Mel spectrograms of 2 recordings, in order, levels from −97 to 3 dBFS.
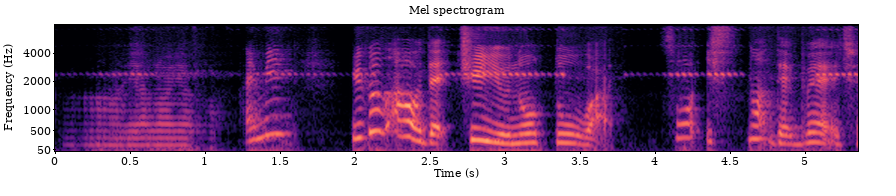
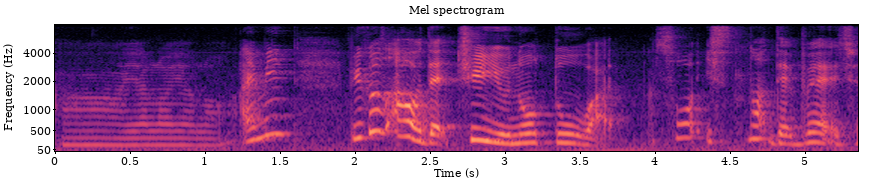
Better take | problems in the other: second | noise reduction (neural mask model RNNoise)

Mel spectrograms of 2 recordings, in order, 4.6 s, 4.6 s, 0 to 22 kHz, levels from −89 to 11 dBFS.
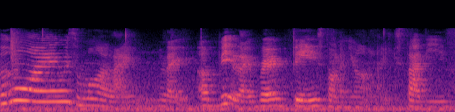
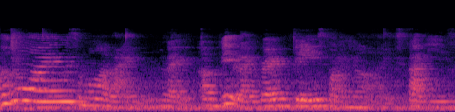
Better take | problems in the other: first | room echo; dies away in 0.6 s

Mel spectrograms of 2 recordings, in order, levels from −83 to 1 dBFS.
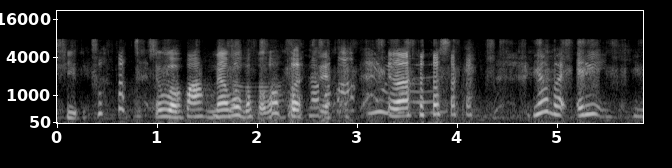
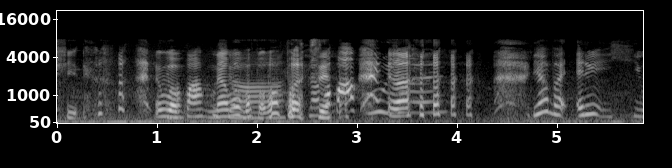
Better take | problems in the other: second | noise reduction (neural separator model SepFormer DNS4)

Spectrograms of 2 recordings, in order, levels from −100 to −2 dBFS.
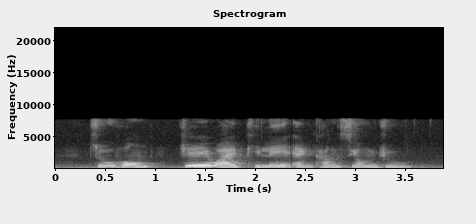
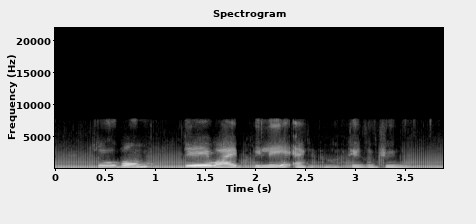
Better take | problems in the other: first | noise reduction (neural diffusion model UNIVERSE++)

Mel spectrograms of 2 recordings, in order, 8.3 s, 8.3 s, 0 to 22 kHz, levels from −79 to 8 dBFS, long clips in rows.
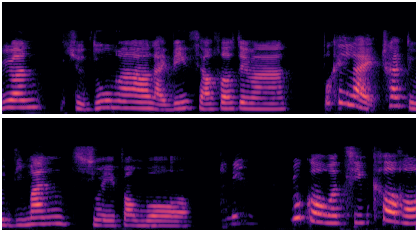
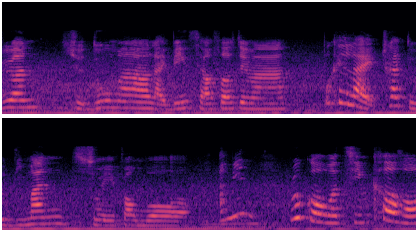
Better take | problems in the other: second | noise reduction (neural mask model DeepFilterNet 3)

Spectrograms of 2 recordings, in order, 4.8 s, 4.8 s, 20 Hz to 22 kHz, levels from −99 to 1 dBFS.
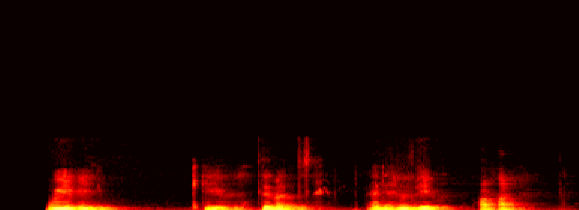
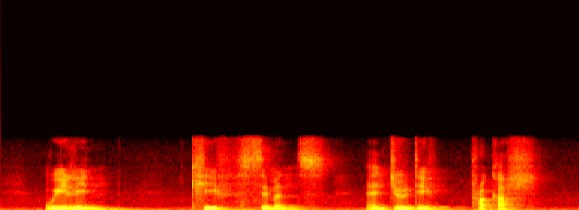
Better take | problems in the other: second | noise reduction (neural mask model DeepFilterNet 3)

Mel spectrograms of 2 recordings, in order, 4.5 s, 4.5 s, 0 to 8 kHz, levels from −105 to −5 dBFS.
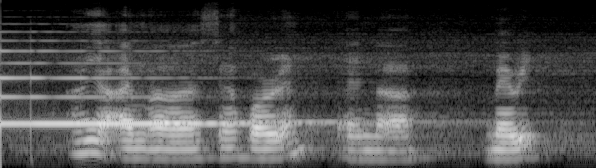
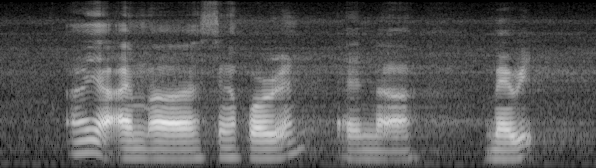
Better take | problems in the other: second | background sound (Guitar); as loud as the speech // room echo; dies away in 0.4 s

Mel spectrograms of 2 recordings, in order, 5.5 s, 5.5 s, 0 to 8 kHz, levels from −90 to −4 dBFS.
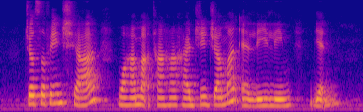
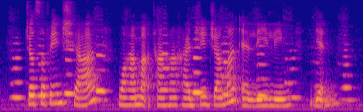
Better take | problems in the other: first | background sound (Wind instrument, woodwind instrument); 3 dB below the speech

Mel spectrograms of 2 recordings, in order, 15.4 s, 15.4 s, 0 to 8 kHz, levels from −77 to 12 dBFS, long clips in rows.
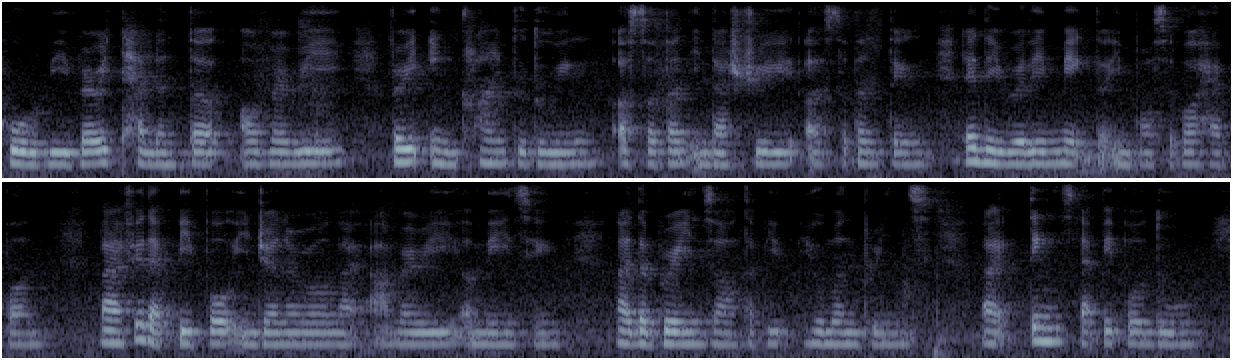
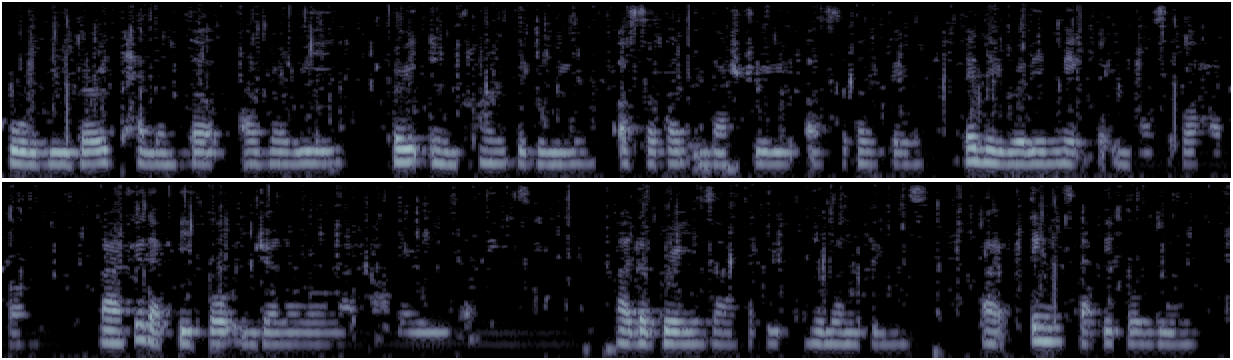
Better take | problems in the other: first | noise reduction (classical method spectral subtraction)

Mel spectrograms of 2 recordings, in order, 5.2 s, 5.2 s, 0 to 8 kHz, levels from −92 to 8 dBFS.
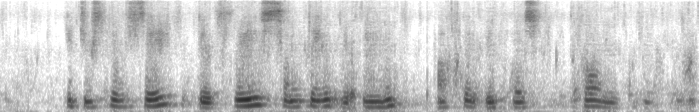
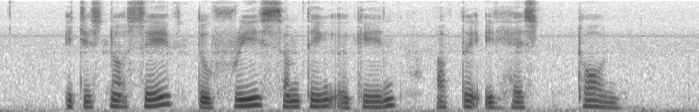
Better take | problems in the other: second | noise reduction (neural separator model SepFormer DNS4)

